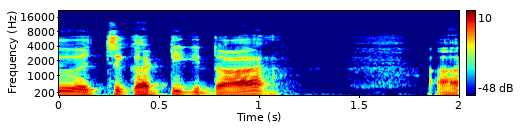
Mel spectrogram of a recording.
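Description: Speech, a voice narrating in Tamil, broken by a short breath in the pause about a second and a half in.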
